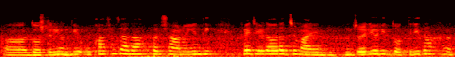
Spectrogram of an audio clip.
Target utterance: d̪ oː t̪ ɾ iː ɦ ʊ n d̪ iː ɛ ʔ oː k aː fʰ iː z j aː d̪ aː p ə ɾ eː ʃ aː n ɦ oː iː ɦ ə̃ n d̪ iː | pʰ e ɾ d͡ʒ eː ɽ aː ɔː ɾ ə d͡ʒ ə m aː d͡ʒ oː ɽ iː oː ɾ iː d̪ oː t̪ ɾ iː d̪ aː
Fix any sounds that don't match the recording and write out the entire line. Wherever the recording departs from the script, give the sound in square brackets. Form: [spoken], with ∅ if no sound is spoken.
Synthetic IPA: d̪ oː t̪ ɾ iː ɦ ʊ n d̪ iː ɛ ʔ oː k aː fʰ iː z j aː d̪ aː p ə ɾ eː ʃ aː n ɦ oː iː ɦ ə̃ n d̪ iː | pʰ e ɾ d͡ʒ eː ɽ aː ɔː ɾ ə d͡ʒ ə m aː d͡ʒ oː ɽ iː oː ɾ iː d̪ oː t̪ ɾ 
